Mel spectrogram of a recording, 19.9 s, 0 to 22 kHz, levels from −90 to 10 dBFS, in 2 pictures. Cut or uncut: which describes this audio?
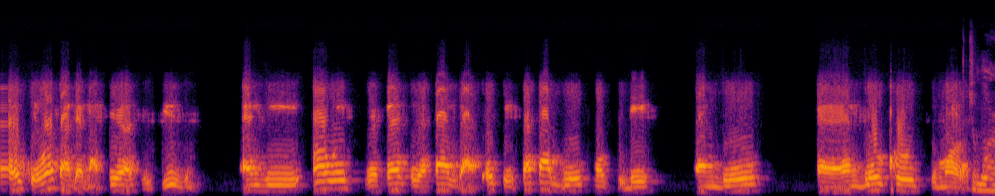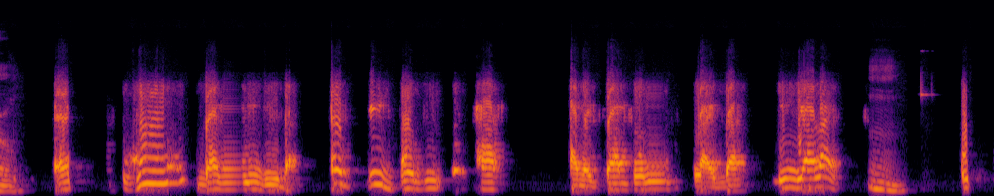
uncut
